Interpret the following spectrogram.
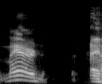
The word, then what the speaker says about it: merda: I mean, Merd. And I am using a help. Gloommaster is using a help. An Italiano. Merda. Because we pronounce all our letters.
